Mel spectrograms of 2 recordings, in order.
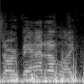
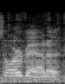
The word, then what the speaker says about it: Arvada: How old is Arvada? Am I pronouncing it correctly? – It was, yes, it's Arvada, like Nevada, like the state of Nevada. So it's Arvada.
